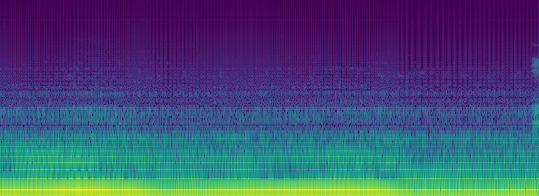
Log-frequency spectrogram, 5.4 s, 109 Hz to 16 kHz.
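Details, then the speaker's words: 2015 Mercedes CLA 250 4Matic after repeated attempts and the fault finally found, running: deep, loud open-pipe drone that steadies as revs settle, even and knock-free; shifts well, engine running fine. "hell yeah this thing is running perfect finally I haven't had issues with anything so far"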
